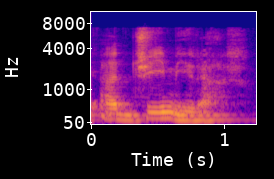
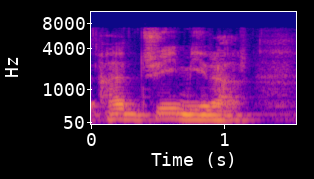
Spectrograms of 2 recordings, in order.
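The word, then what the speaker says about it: admirar: Okay, and it is actually pronounced, interestingly and strangely, adjimirar. This word is adjimirar. So you've actually added a J and an I, not just one letter, to this word.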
